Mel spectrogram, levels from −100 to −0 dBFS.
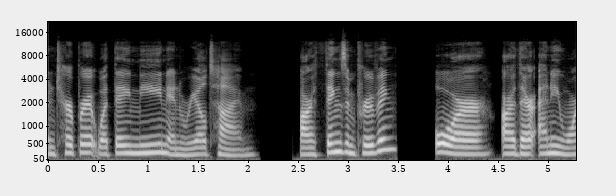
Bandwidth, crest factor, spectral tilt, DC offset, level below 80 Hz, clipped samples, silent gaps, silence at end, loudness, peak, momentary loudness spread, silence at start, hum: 12.5 kHz; 14 dB; -5.5 dB/octave; under 0.1%; -58 dBFS; under 0.1%; 2.12-2.44 s, 3.50-3.86 s; 0 s; -21 LUFS; -6 dBFS; 9 LU; 0 s; none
